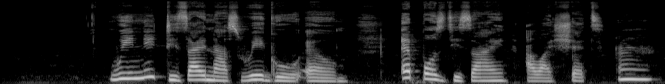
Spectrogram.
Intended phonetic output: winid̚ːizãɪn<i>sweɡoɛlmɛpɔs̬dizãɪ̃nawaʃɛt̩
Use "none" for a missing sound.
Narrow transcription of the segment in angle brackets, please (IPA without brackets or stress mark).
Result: a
